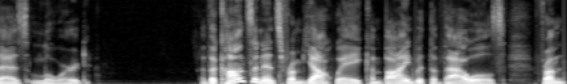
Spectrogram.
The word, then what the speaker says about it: Yahweh: The exact pronunciation of this is widely debated, as are all aspects of this word, but I pronounce it Yahweh. Without going into the details, Yahweh is the one and only true God,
